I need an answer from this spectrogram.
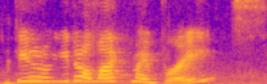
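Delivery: lifted, high-pitched character voice. Voicing a young orc in a tabletop game, in a higher-pitched character voice. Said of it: "like a higher pitched sort of tonality".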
